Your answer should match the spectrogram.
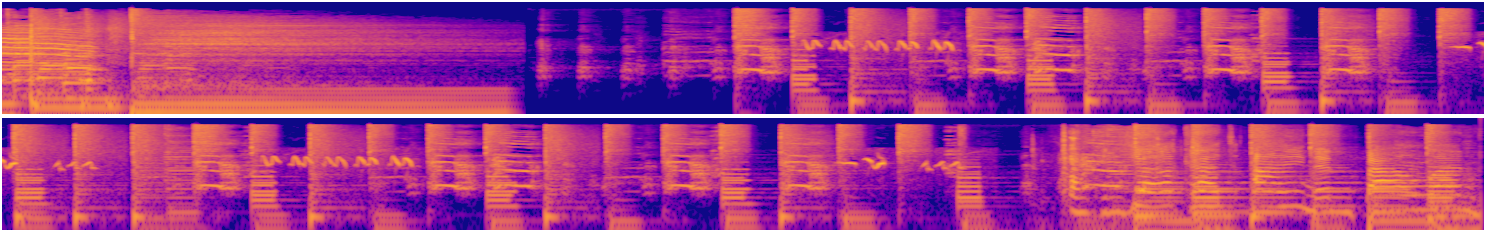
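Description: Chickens clucking in a farmyard for several seconds, in short separate calls with a couple of higher warbling calls among them. Before this, a held music chord ends and there is a brief gap. Near the end, bouncy children's music starts.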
